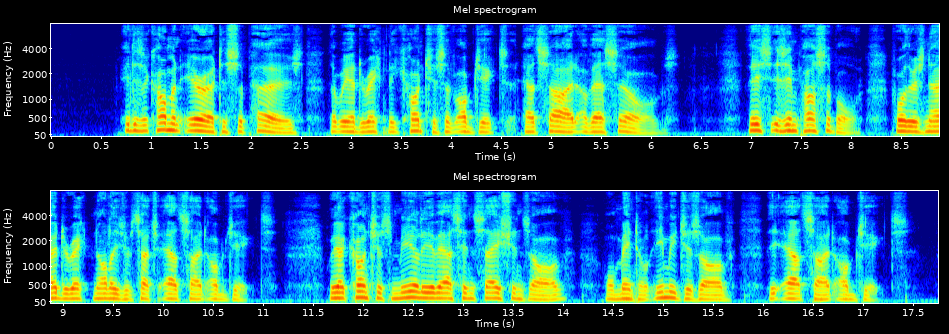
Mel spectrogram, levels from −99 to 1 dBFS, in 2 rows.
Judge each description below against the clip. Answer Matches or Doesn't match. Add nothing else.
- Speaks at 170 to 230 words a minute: Doesn't match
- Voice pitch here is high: Doesn't match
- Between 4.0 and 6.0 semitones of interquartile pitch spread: Doesn't match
